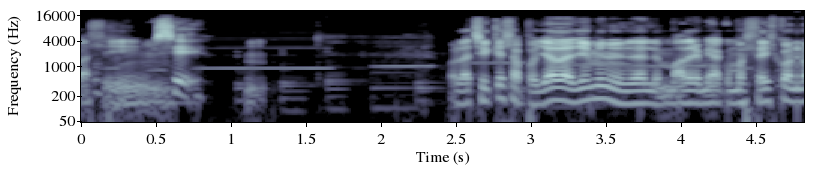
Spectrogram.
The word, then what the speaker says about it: Jimin: Para que me dijesen la pronunciación. Es Jimin, ¿no? La llamáis Jimin, tal cual.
